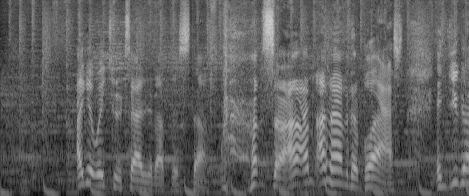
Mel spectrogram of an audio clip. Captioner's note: chuckles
